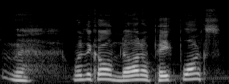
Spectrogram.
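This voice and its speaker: A man's voice: high voice, fairly even intonation, normal speed, dark tone, faint music behind. A man streaming a Minecraft session, chatting casually and rambling as he plays, with slightly mumbled, lazy pronunciation and a faint accent. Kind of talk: casual livestream chat while playing.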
